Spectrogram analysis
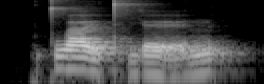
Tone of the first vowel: falling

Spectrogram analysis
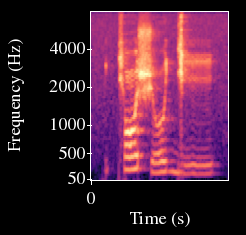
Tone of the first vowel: rising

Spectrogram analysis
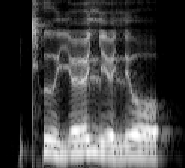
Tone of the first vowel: falling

